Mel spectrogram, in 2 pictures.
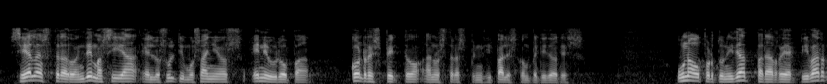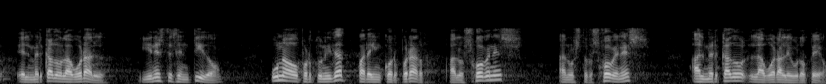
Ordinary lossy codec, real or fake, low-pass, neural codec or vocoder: none; fake; 5.4 kHz; codec, 16 kHz, 16 kbps, FunCodec, trained on Chinese and English, 50 frames a second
